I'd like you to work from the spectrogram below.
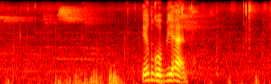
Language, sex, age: Swati, female, 23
